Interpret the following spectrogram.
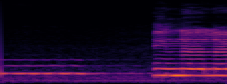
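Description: A voice holding one long, steady hummed note that fades away about a second in; after a short hush, a louder, brighter held note comes in about one and a half seconds in as the music resumes.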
